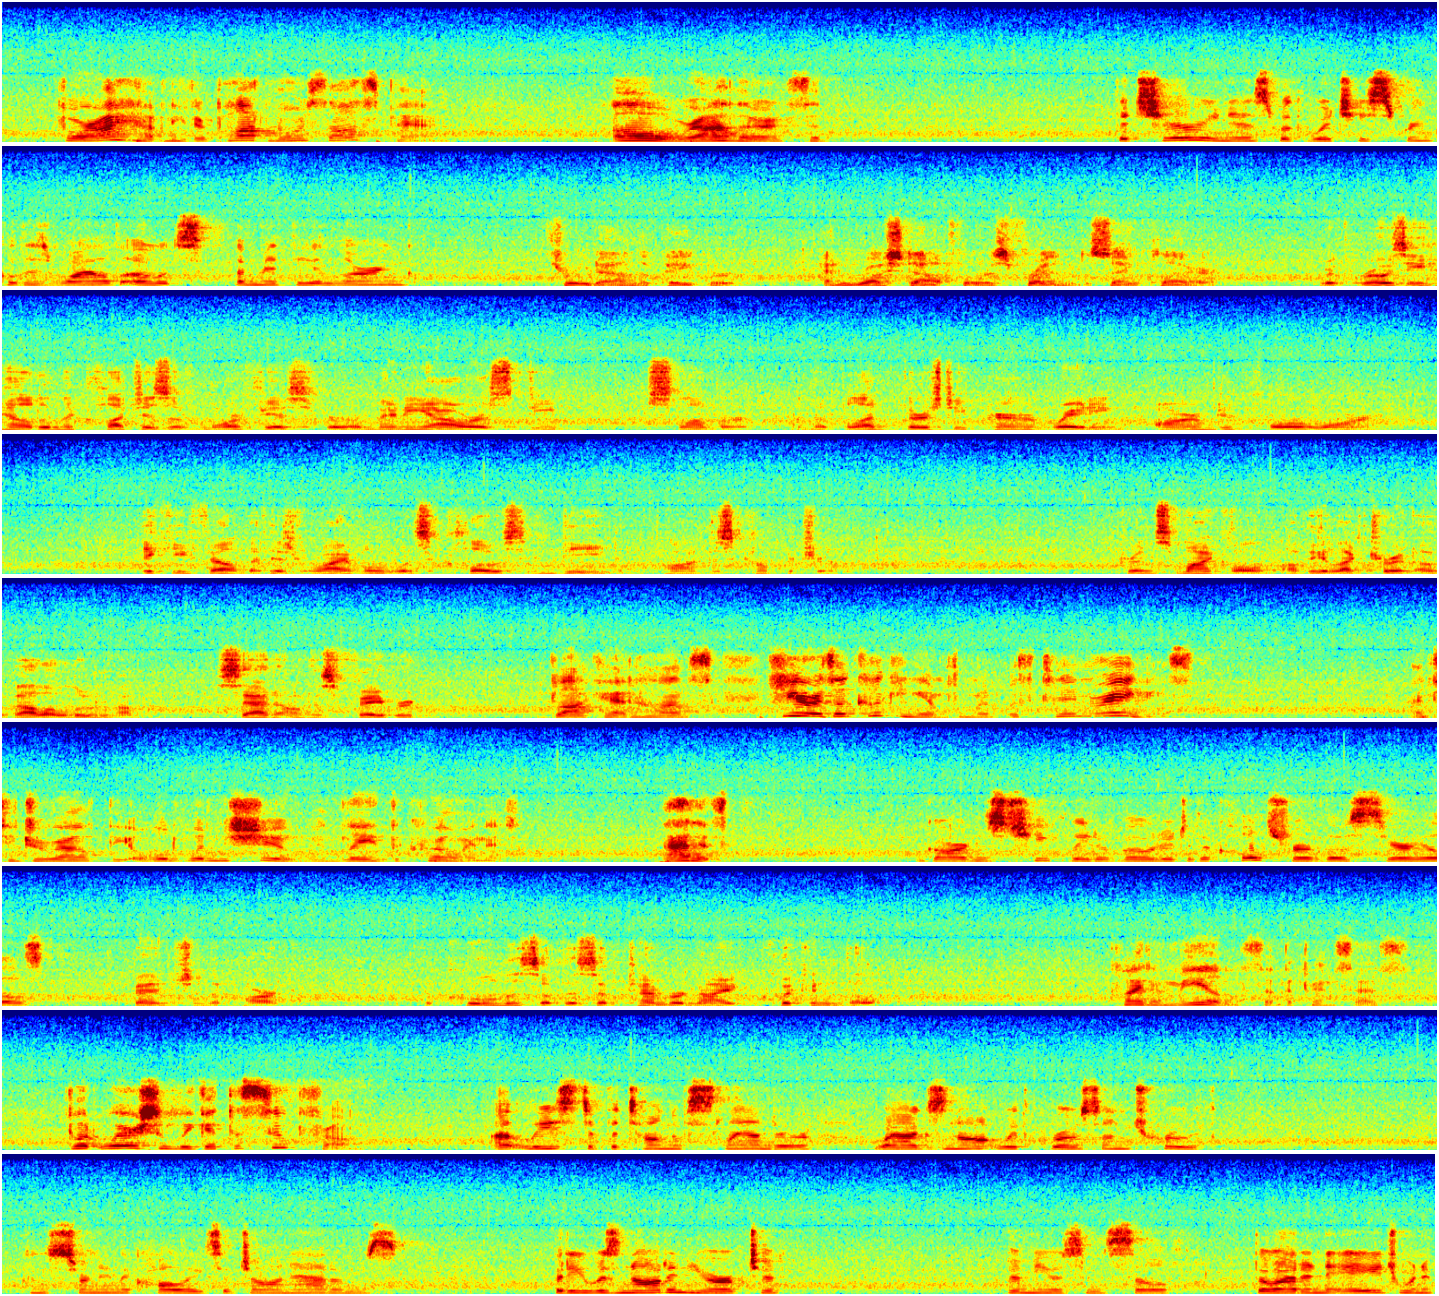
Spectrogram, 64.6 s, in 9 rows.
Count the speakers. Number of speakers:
four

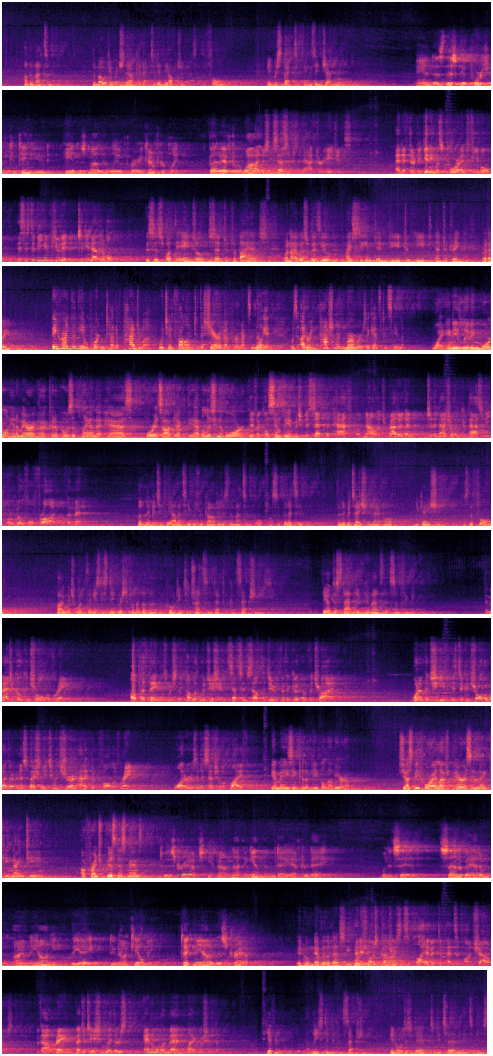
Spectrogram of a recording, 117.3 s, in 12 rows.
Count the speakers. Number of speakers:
six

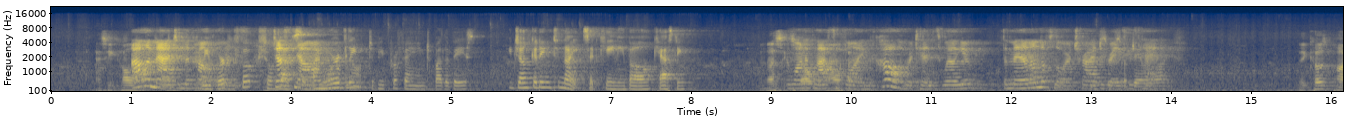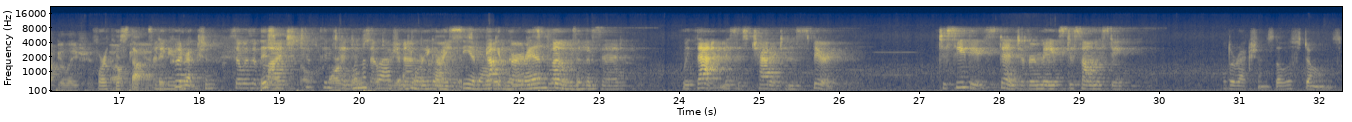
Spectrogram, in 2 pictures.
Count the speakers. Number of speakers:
four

